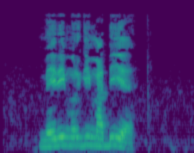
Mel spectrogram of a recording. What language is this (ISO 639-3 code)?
ssi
